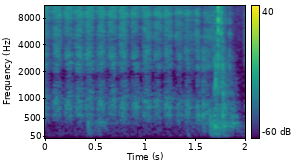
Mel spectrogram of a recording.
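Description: Graphite pencil shading on paper with quick, light back-and-forth strokes, faint and scratchy: the pencil is held flat in a side grip with ever lighter pressure to grade the shading from dark to light.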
